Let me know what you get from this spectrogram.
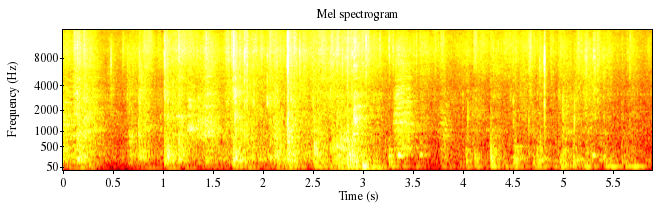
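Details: One of two Siberian Huskies, a male born 2010 or a female born 2013, gives short, low whimpers and grumbles in irregular bursts, excited before a walk, with shuffling and knocking noises.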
